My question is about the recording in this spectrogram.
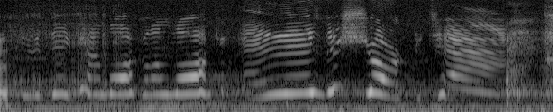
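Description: A young child's voice making wordless sounds that rise and fall in pitch, over a steady low background rumble.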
